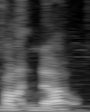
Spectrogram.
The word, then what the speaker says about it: Fontenot: I know it's Fontenot. I hate when people mispronounce that.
